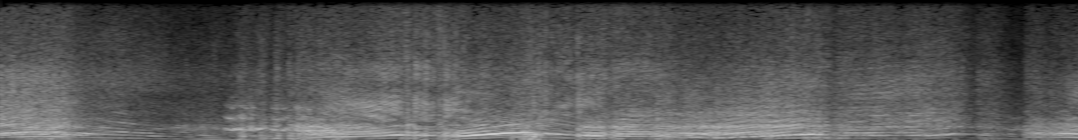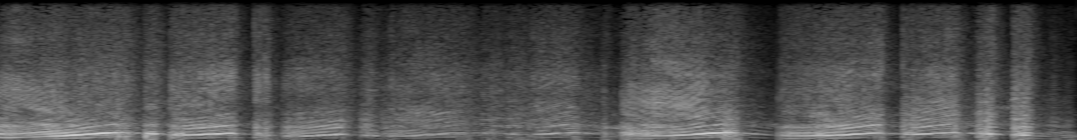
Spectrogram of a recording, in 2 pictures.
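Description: Mazda rotary-engined drift car revving hard, its engine note sweeping up and down repeatedly through long rising and falling pulls, loud and close with tire skidding textures throughout.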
